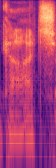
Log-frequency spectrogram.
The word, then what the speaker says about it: Koch: We're going to spell it so it looks like it's one way, but we're going to pronounce it another just to throw everybody off. Okay, Koch.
